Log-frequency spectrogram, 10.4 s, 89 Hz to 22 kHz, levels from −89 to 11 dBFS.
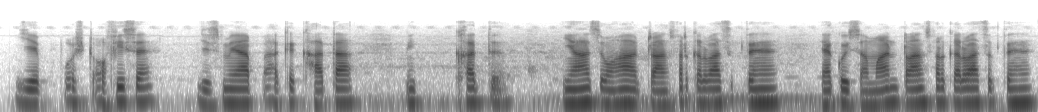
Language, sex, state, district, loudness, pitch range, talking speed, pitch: Hindi, male, Bihar, Muzaffarpur, -21 LUFS, 140-150 Hz, 140 wpm, 140 Hz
